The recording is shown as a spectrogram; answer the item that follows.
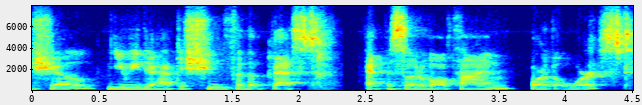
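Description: Fairly even in intonation, this man speaks at a moderate pace with an American accent. His voice is an unremarkable speaking voice, fairly high in pitch. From Northern California (Redding). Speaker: podcast guest, sports podcaster. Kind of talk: casual chat. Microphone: unstable internet connection.

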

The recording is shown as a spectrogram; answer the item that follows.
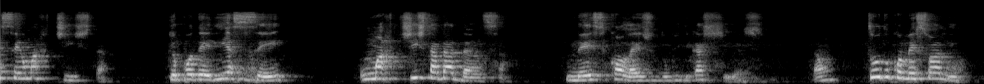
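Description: With lively intonation and long, frequent pauses, a woman speaks at a fairly slow pace. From Salvador, Bahia, Brazil. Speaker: dancer and dance teacher. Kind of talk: interview.

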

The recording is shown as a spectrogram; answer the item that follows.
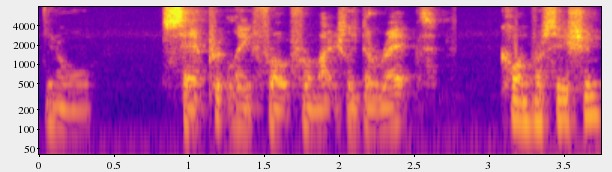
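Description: A man with a Scottish accent and a somewhat breathy voice. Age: 20s. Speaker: podcast co-host. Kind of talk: casual chat.

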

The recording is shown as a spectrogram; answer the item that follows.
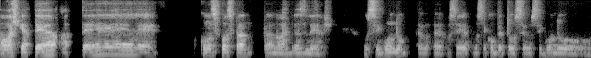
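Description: A man at a medium pitch talks fairly slowly with ordinary pitch variation, big swings in loudness, and long, frequent pauses. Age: 40s. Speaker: Brazilian living in Japan, travel content creator. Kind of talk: casual interview. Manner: hesitant, repeats words.

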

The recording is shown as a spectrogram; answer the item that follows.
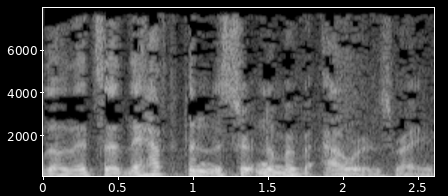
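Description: A man's voice comes through somewhat breathy. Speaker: radio host. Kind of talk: radio talk show hosting. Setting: studio.

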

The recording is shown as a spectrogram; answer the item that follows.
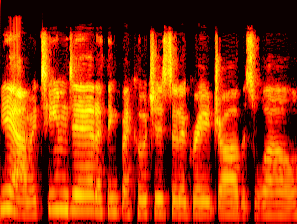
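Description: In a very clean recording with a silent background, a woman with an American accent speaks at a moderate pace. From Southern California, La Mirada. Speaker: college soccer coach. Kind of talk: interview.

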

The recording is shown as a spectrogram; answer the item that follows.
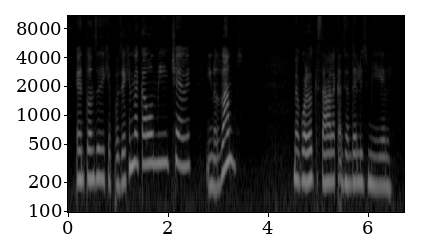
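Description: The speaker has a Mexican accent and very wide pitch swings at a moderate pace. The sound is dry and close, with no echo. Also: woman, fairly high pitch for a woman. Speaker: podcast co-host. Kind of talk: casual chat.

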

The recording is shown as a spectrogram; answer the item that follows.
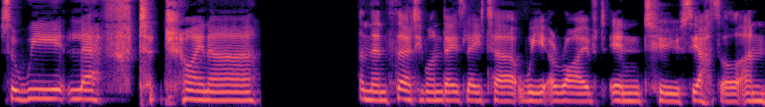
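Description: In a London accent, a woman speaks at a medium pitch with monotone, flat intonation. The recording is very clean, with a silent background. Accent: southern English (London). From southwest London. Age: 30s. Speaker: ocean rower. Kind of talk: interview. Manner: casual, with filler words.

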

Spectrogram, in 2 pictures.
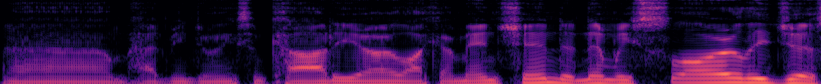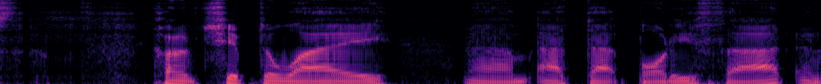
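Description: In an Australian accent, a man speaks at a moderate pace in a very deep, low voice with ordinary pitch variation, on a very clean recording with a silent background. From Australia (Hobart, Tasmania). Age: 30s. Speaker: personal trainer and gym owner. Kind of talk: casual interview chat.

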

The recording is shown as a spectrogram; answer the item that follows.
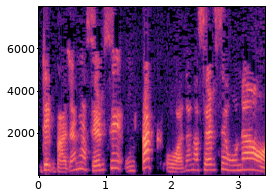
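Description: Her voice high and her intonation lively, a woman talks at a fairly slow pace. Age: 50s. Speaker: emotional coach for women. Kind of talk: casual chat. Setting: video livestream.

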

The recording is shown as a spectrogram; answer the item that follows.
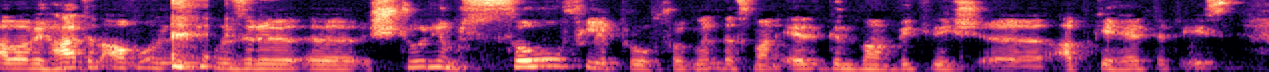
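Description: Speaking with an Arabic accent, a man uses a fairly high pitch with ordinary variation. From Syria. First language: Arabic (speaking German). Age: 30s. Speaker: dentist. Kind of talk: casual chat. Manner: hesitant, many fillers.

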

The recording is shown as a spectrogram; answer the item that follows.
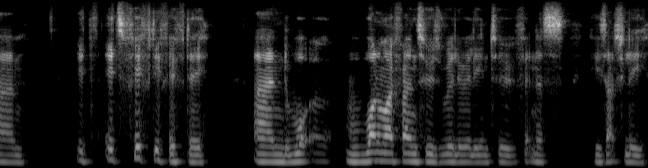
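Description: A man's fairly high, somewhat breathy voice with a British accent, monotone and flat, against a quiet background. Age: 20s. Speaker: young entrepreneur. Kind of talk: casual chat.

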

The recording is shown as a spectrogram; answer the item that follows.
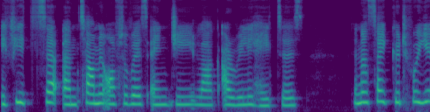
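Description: The delivery has an animated tone. The recording is very clean with a silent background and a dry, close sound with no echo. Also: woman. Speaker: fitness podcaster, bikini bodybuilding competitor. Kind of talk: casual solo podcast monologue. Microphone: new podcast microphone.

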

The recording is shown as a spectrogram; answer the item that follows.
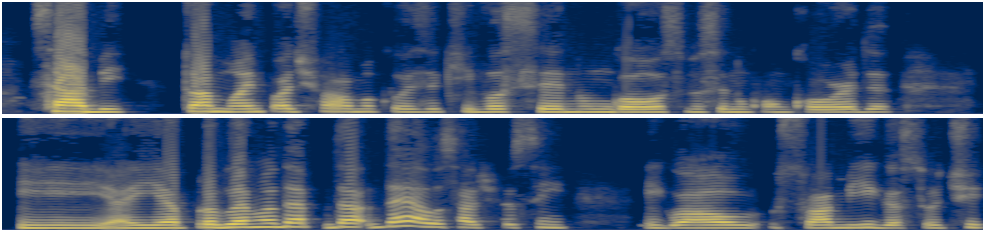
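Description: A woman with an unremarkable speaking voice, medium pitch and a moderate pace, in a dry, close sound with no echo and a quiet background. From Minas Gerais, Brazil. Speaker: podcast co-host. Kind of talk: casual chat.

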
